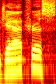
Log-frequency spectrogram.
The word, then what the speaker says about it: Jatras: My name is Jatras. It rhymes with mattress, but it's not spelled that way.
